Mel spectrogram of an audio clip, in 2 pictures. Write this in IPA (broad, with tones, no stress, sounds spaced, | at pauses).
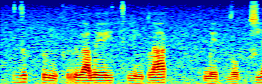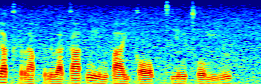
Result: d ɯ˥˩ k̚ h ɯ˨˩ ŋ kʰ r ɯ˧ a̯ w eː˧ j tʰ i˩˦ n p l a˦˥ k̚ | kʰ w e˨˩ k̚ d o˨˩ k̚ t͡ɕ i˥˩ a̯ kʰ r a˨˩ p̚ r ɯ˩˦ a̯ k a˦˥ t̚ n i˩˦ n p a˧ j k ɔː˨˩ p̚ tʰ i˧ n tʰ o˨˩ m j ɯ˦˥ k̚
